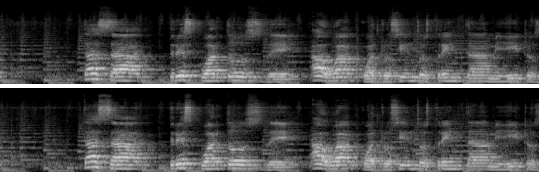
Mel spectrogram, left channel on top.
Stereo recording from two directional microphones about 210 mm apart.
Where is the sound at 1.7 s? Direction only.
10° right (ahead or behind).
